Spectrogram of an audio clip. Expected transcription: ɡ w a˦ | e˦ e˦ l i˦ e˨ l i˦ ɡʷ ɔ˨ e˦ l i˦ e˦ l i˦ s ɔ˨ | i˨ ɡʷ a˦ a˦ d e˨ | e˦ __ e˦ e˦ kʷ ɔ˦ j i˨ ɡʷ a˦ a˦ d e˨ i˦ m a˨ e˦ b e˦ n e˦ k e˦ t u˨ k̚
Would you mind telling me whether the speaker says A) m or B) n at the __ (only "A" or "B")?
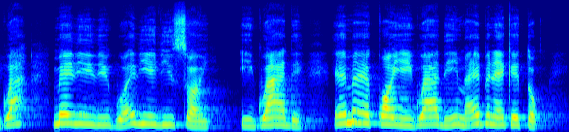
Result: A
